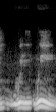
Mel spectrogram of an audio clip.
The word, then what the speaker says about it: Wien: I Wien, can think only because this about is maybe it's Wien. Vienna. Wien. Do you say Vienna in English?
